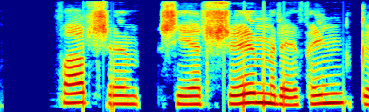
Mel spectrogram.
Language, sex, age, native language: Icelandic, male, 8, Icelandic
